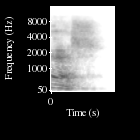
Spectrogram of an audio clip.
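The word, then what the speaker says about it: Æ: it's just a letter X and E is pronounced ash so it's X - Punk angel 12 yeah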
